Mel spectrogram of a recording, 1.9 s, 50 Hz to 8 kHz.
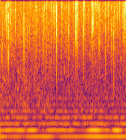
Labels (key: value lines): label: biophony, midshipman
recorder: SoundTrap 500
